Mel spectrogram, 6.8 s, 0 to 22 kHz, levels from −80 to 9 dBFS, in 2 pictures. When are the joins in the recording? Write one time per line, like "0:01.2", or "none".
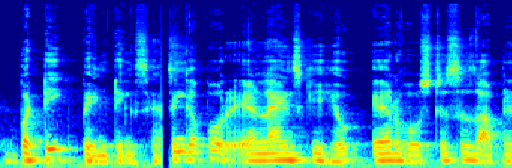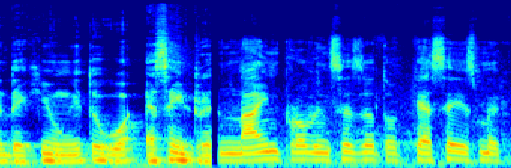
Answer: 0:01.0
0:04.9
